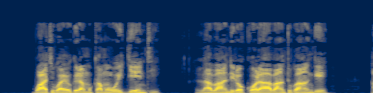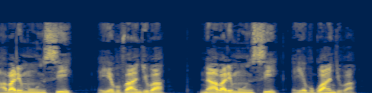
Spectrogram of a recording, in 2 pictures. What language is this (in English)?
Ganda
